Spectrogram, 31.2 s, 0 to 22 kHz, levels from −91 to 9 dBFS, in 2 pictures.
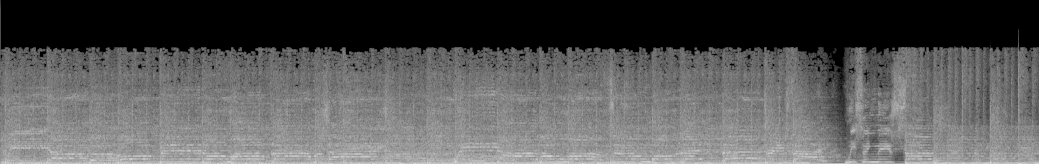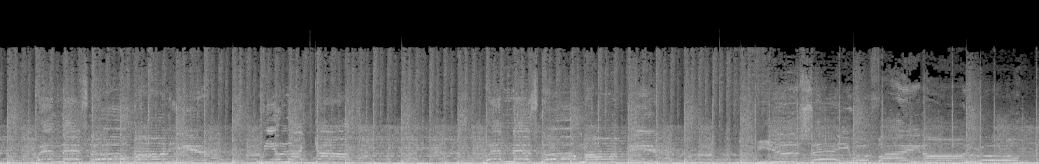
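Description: Brief skips land at 6.19, 12.18 and 18.18 s. Each is an overlap between stream segments. Two 6-second segments claim the same moment, and the player trims the shared part. Between 9 and 16 milliseconds of sound vanish, so the waveform jumps.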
